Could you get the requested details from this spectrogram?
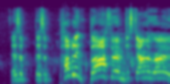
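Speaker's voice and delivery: loud shouting voice. The narrator voices a guard reacting to a player holding a pot, the guard shouting. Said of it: "One of the other guards looks at you holding the pot and shouts".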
